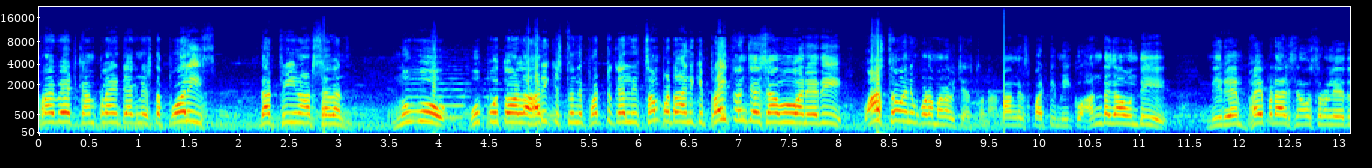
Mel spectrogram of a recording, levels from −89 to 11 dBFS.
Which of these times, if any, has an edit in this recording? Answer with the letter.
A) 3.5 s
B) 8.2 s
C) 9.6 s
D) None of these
C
